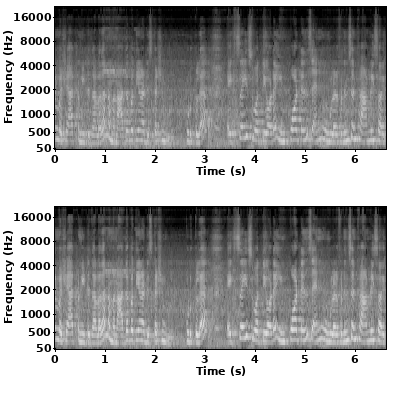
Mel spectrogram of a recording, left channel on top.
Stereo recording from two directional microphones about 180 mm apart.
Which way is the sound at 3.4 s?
15° right (ahead or behind).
